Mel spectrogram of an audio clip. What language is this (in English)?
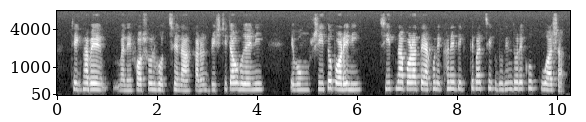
Bangla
